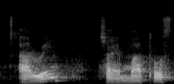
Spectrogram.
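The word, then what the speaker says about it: aerenchymatous: A e r e n c h y m a t o u s archimatus tissue. Arin chimatus tissue.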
